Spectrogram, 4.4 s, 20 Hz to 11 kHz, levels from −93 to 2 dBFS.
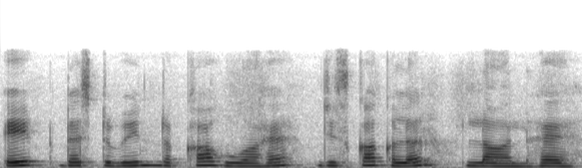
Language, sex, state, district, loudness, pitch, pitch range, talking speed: Hindi, female, Uttar Pradesh, Saharanpur, -20 LUFS, 210 Hz, 200-225 Hz, 125 wpm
